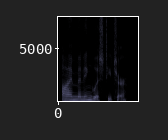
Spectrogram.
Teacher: Instead of I am, which is often pronounced slowly for emphasis, in casual speech, it becomes I'm, but when it's part of a phrase like I'm an English teacher, you often hear the M of am linking to the A of an, so it sounds more like I'm an English teacher.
